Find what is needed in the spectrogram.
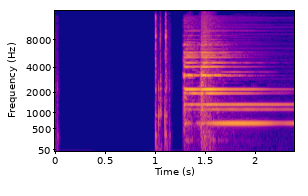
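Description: Subscribe-button animation sound effects: a short click at the start and a quick double click about a second in, then a bright notification-bell ding that rings on and slowly fades.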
